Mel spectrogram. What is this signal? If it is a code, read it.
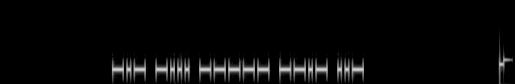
Morse code, heard as a keyed tone, about 31 wpm, 700 Hz. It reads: KB0QU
